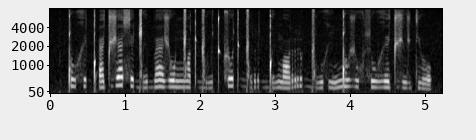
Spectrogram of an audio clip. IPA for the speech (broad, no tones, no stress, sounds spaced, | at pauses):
ǃ u x e ǃʼ æ tʲ ʒ æ s e ɡ͡ǁ e b æ ʒ o ŋ͡ǁ ɒ t ɡ͡ǁ u t ʈ͡ʂ o t ɡ͡ǁ o r ɡ͡ǃ e ŋ ɒ r u ɡ͡ǁ u x i ŋ͡ǃ u ʒ u x s u ɣ e tʲ ʒ i ʒ tʲ o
